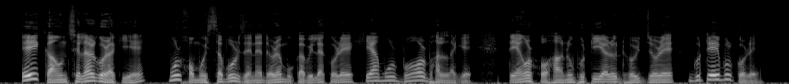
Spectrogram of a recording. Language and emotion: Assamese, happy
